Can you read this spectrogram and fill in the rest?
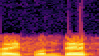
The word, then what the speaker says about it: iPhone X: Vale, pronuncias iPhone 10, ainda que se escribe iPhone X eh,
